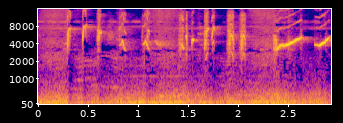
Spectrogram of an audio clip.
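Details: Kolibri ninja sunbird song: very high, thin chips and twitters scattered quickly, ending in rising whistled slurs, over a faint low background hum.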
